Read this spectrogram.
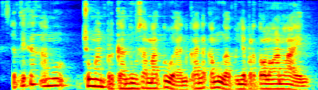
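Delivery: usual speaking voice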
